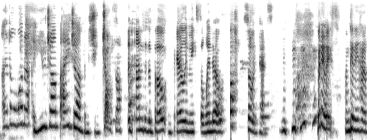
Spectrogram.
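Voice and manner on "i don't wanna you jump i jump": a hint of a dramatic Rose, pitched higher; mock Rose plea, higher. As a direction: play Rose begging him, half in jest. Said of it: "crazy ass Rose".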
